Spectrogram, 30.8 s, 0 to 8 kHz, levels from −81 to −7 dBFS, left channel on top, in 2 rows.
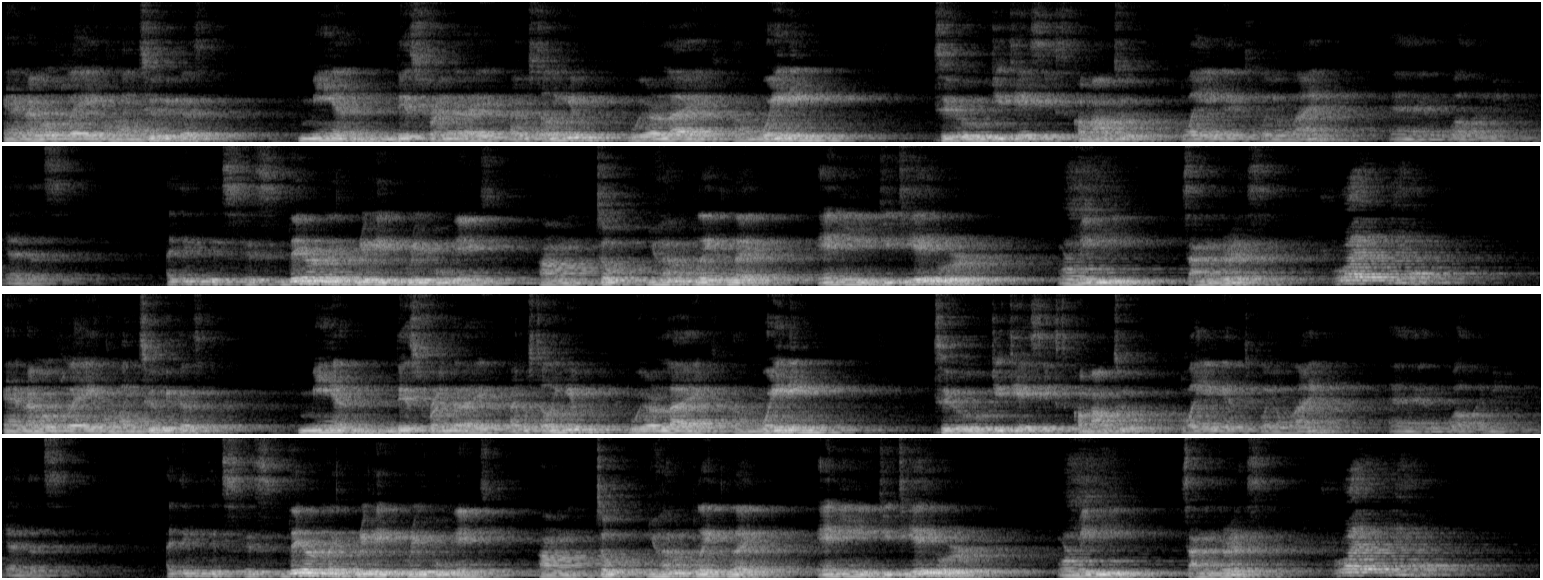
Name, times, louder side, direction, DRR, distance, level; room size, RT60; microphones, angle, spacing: voice 1, 0.0-2.0 3.0-5.9 6.3-7.0 7.3-8.2 9.3-11.4 11.8-13.3 13.9-15.1 15.4-16.0 17.0-20.3 20.8-21.6 21.8-22.9 23.5-25.1 25.9-26.7 27.2-28.0, equal, 10° right, -5 dB, 0.4 m, -28 dB
voice 2, 28.7-29.7, equal, 55° left, -17 dB, 1.4 m, -32 dB
3.7 x 2.6 x 3.0 m, 2.5 s
head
